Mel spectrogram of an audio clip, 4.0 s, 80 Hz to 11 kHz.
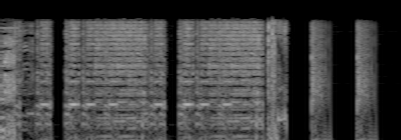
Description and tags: casio ct-395 circuit bent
